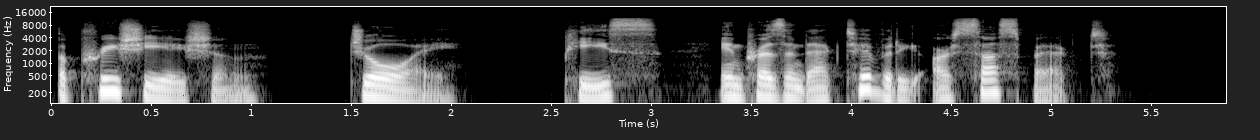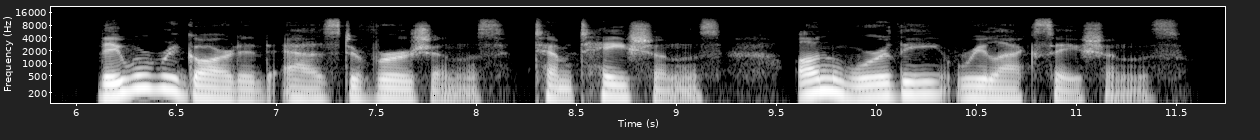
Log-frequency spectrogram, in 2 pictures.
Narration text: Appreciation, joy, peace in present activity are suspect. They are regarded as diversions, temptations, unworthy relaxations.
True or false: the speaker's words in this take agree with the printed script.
false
